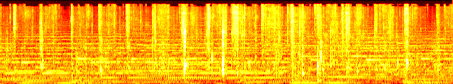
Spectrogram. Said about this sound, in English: So as you guys are trotting along, you hear the sounds of a horse coming up behind you.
